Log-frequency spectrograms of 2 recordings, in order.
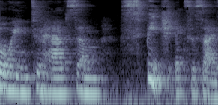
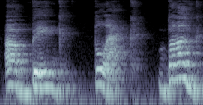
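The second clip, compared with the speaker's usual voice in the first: slow tongue twister; 6 dB louder, slower than usual. Shown as a demonstration. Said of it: "saying the tongue twister".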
